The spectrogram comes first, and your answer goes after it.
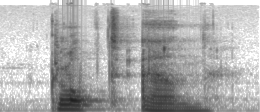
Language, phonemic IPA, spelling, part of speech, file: Dutch, /ˈklɔpt ˈan/, klopt aan, verb, Nl-klopt aan.ogg
- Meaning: inflection of aankloppen: 1. second/third-person singular present indicative 2. plural imperative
